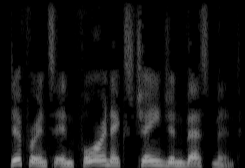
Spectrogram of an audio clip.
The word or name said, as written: DIFFERENCE IN FOREIGN EXCHANGE INVESTMENT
